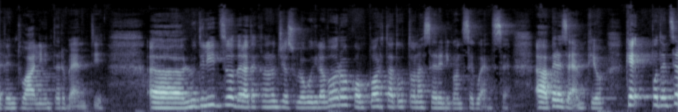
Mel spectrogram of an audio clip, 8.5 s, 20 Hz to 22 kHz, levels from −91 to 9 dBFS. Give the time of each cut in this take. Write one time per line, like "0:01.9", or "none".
none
